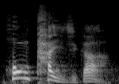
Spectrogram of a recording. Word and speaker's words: 홍타이지: 그리고 그의 8번째 아들 홍 타이지가 그러니까 이제 우리식 표현으로 하면 한자로 표기해서 우리가 도금하면 홍태씨라고 우리가 그냥 도금을 해요 얘네식의 발음으로 하면 홍타이지 여덟 번째 아들이야 위의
